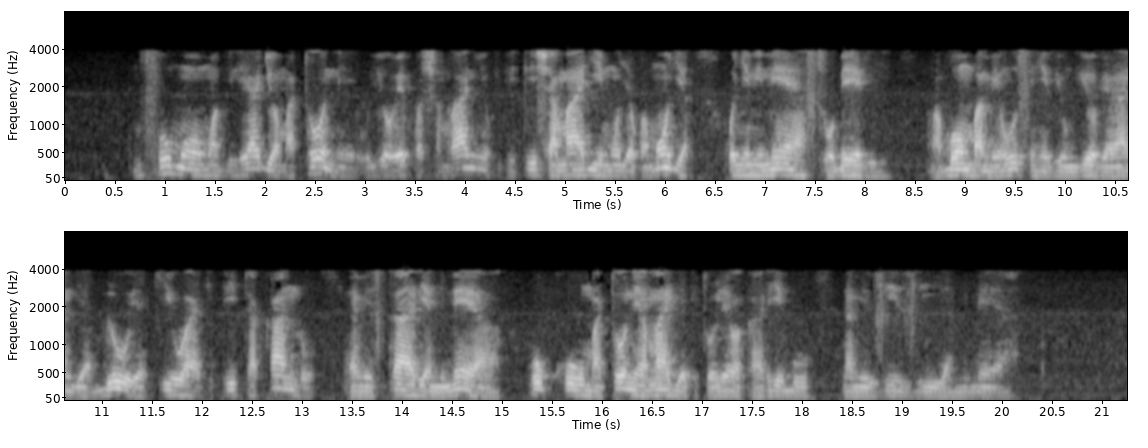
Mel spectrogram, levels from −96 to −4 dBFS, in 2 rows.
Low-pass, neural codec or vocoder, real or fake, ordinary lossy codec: 7.2 kHz; none; real; AAC, 16 kbps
